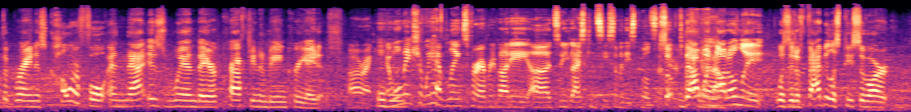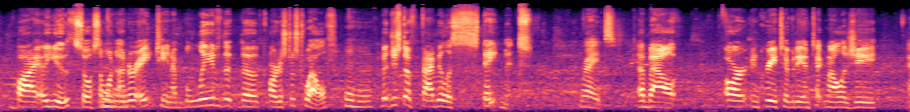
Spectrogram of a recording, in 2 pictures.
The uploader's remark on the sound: live from the QuiltCon show floor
